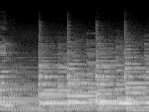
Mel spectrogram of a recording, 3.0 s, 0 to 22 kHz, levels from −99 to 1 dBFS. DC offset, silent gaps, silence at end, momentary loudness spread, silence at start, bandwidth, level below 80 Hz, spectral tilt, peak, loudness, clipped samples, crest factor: under 0.1%; none; 0 s; 10 LU; 0 s; 6.6 kHz; -42 dBFS; -8 dB/octave; -4 dBFS; -20 LUFS; under 0.1%; 16 dB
